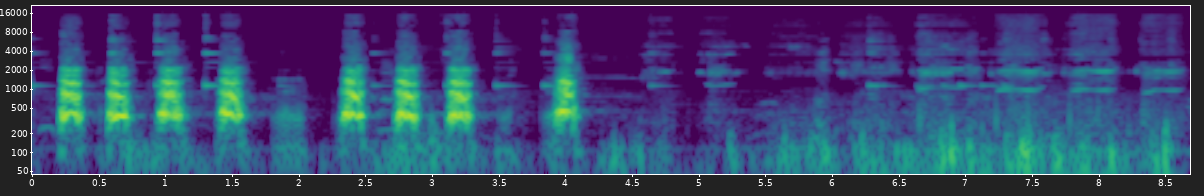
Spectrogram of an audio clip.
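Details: Livestock guardian dogs give two quick series of loud, rough barks over the first four seconds. Quieter rustling follows, then a few faint high chirping notes near the end.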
